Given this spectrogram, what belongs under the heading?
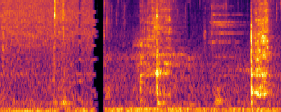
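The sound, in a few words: stirring and roasting masala in a pan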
